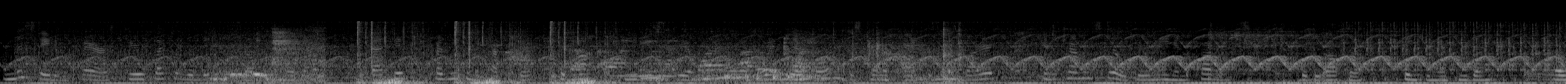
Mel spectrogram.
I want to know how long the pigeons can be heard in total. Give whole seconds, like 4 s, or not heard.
8 s.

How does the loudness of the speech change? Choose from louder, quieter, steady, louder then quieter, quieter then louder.
steady.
